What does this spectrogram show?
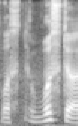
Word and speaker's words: Worcester: Yeah, it is actually, yeah, it's pronounced Worcester.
